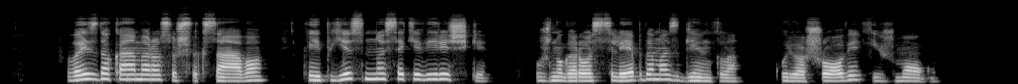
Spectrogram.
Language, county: Lithuanian, Klaipėda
